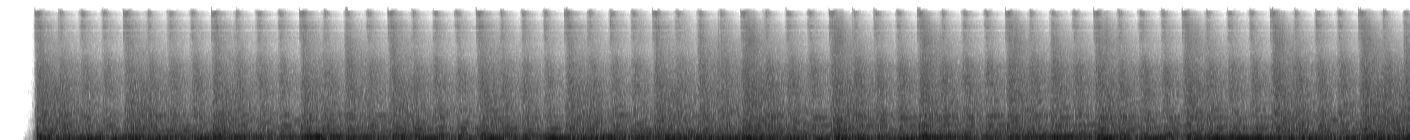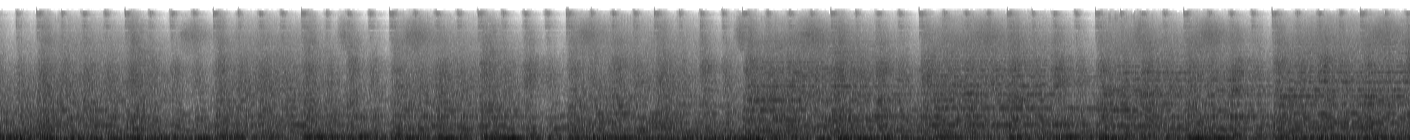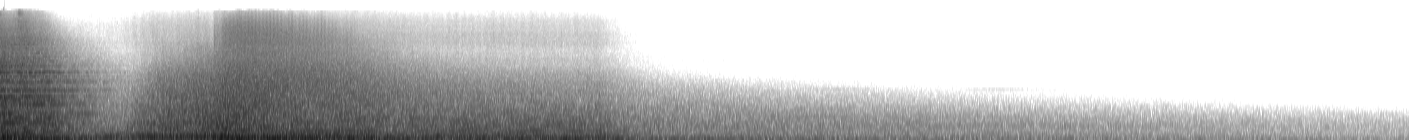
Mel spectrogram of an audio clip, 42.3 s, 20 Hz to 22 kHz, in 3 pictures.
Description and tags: Epic trailer action music 2
Music to make an epic, powerful and action-packed short cinematic movie trailer, music inspired by the style of Two Steps From Hell and Jo Blakenburg.
This music has a simple chord progression that is widely used in epic and trailer music, which gives a lot of excitement to the scene.
The musical piece was made in my DAW StudioOne with orchestral libraries: AudioImperia Nucleus and Metropolis Ark.
cinematic, percussion, brass, movie, powerful, booming, music, dynamic, soundtrack, film, heroic, horns, Hollywood, majestic, strings, trailer, action, epic, choir, sountracks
